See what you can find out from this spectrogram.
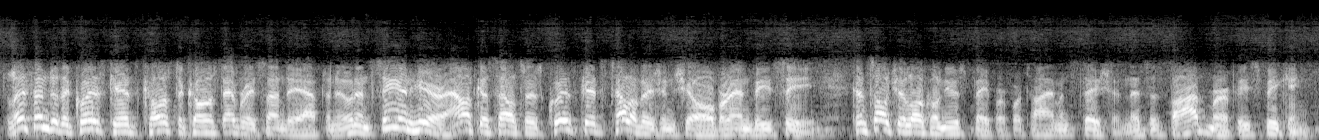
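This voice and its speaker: A man's voice: medium pitch, big pitch swings, fast, few pauses, husky. An American man announcing a scripted promo in old-time radio style. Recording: narrow-band vintage radio recording.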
